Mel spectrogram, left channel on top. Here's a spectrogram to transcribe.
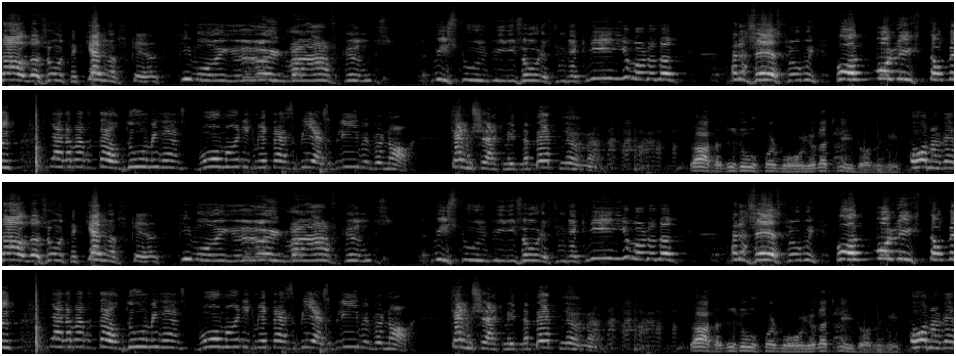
dat zo de kennerskerel. Die worden geruid van afgunst. Wist u wie die zo is toen de knieën gewonnen had? En dan zei ze, wat moet ik dan met... Ja, dan wordt het al doen, eens. Waar moet ik met deze beest blijven voor nog? Kan hem slecht met naar bed nemen. Ja, dat is ook wel mooi, dat ging dan niet. Oh, maar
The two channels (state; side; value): identical; both; correlation 1.00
